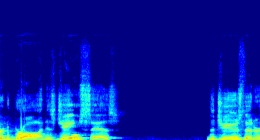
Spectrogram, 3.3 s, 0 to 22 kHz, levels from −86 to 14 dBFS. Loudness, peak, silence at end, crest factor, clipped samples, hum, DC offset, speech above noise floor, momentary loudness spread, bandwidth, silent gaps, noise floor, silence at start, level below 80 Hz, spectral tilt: -23 LUFS; -8 dBFS; 0 s; 16 dB; under 0.1%; none; under 0.1%; 54 dB; 12 LU; 10.5 kHz; none; -77 dBFS; 0 s; -64 dBFS; -6 dB/octave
